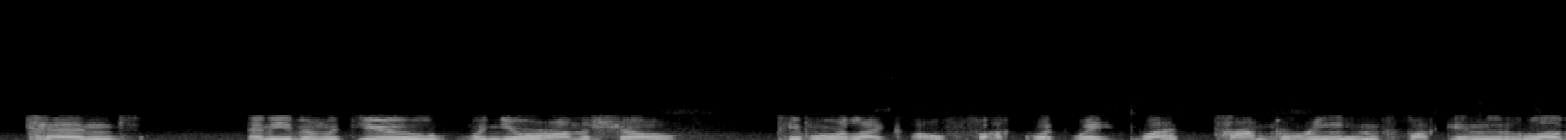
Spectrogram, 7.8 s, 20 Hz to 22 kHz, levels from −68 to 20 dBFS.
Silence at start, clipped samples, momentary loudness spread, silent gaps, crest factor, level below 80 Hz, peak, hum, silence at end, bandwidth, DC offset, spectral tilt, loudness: 0.15 s; under 0.1%; 7 LU; none; 14 dB; -54 dBFS; -2 dBFS; none; 0 s; 4.1 kHz; under 0.1%; -9.5 dB/octave; -16 LUFS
